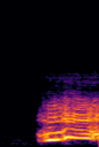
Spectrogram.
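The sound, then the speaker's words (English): A single loud snore starts abruptly after a brief silence and holds steady, a rough, buzzing low-pitched drone rich in overtones. “I think this is a real snore.”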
